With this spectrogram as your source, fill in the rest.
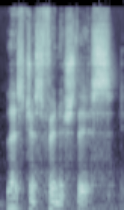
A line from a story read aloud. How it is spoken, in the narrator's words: he muttered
